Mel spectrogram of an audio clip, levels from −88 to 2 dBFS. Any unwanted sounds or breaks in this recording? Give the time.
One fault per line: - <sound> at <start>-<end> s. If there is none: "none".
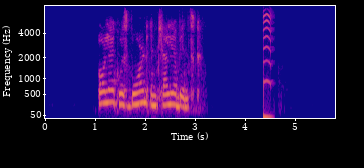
- squeak at 4.4-4.6 s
